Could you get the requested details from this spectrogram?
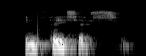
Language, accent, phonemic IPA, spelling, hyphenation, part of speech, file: English, Southern England, /ɪnˈθiː.sɪs/, enthesis, en‧the‧sis, noun, LL-Q1860 (eng)-enthesis.wav
- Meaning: The insertion point at which a tendon, ligament, or muscle inserts into a bone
